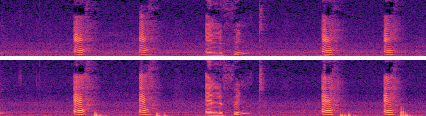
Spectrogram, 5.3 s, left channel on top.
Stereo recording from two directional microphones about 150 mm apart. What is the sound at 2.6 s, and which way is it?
A woman's voice, 50° right (ahead or behind).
